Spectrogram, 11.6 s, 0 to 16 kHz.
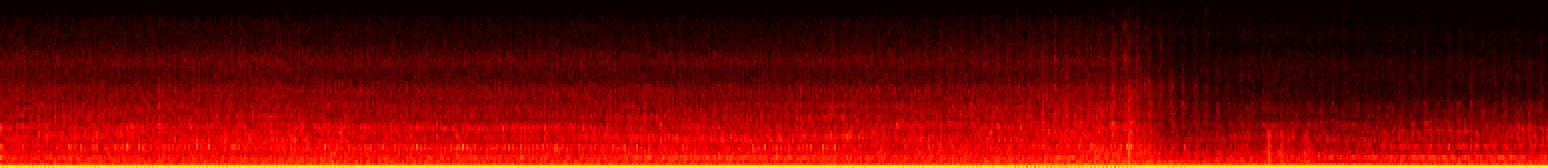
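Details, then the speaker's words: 1973 Camaro RS 307 V8, started easily after sitting a while, settles into a deep, even burble with a steady beat and no misses, knocks or ticks; smooth, healthy idle. "I don't really feel like I need to change it out anytime soon because it is running pretty good it's pretty smooth all eight cylinders you know"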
